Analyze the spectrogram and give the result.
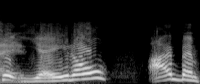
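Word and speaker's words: Yaddle: yal you pronounce it yel I've been pronouncing it yadle don't matter don't matter it looks like it's spelled like saddle but with a Y no it's like [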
